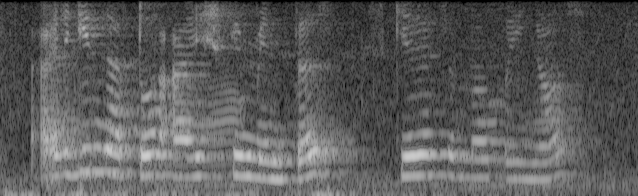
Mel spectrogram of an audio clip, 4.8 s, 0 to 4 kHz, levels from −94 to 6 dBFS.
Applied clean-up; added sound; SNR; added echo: none; Bird / Fowl; 15 dB; reverberation time 0.8 s.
